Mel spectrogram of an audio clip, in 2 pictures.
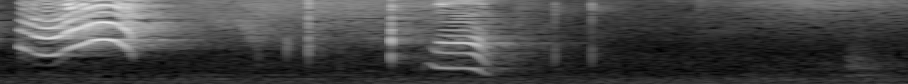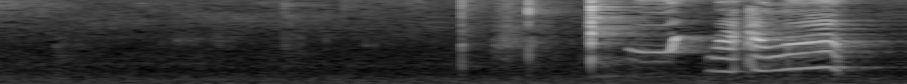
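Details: Household talking parrot copying words such as "mummy": squeaky high rising-and-falling phrases at the start, a short drop-off squawk, a quiet gap, then a run of quick bent chirpy syllables near the end.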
